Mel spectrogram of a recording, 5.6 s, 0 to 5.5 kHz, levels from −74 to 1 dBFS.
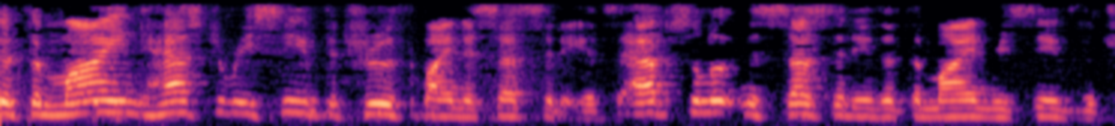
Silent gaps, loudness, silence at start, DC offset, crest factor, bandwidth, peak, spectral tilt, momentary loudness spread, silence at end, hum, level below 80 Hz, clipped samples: none; -19 LUFS; 0 s; under 0.1%; 18 dB; 5.2 kHz; -2 dBFS; -6.5 dB/octave; 12 LU; 0 s; none; -66 dBFS; under 0.1%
